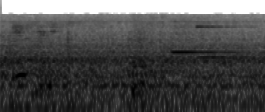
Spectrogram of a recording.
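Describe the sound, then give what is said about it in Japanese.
A train rolls into Kurosaki station, heard from inside: a steady rumble of wheels and carriage noise with a thin brake-like whine rising near the end and a faint muffled voice underneath, announcing arrival at Kurosaki with Kokura as the next stop. “まもなく黒崎に着きます。黒崎を出ますと次は小倉に停まります。”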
